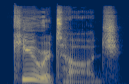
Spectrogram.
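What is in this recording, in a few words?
"curettage", British English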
